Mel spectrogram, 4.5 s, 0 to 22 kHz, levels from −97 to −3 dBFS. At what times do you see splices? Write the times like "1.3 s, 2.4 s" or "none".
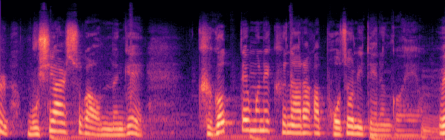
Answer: none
